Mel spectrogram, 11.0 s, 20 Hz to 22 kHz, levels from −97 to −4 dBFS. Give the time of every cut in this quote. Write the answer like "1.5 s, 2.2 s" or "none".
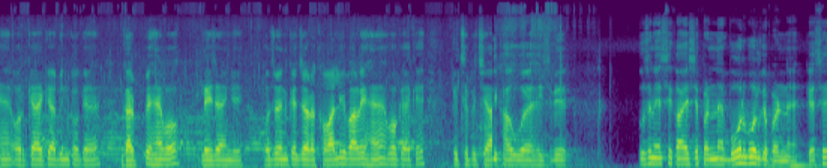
6.5 s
